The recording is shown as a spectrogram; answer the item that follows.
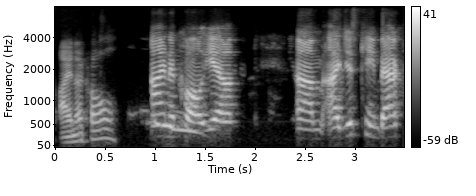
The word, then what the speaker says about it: iNACOL: How do you pronounce INACOL? INACOL, yeah.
